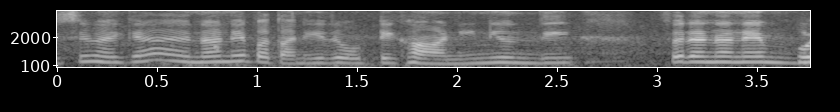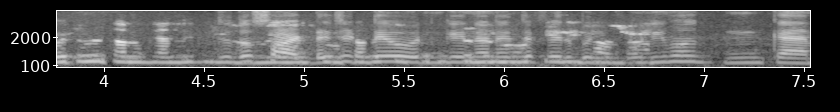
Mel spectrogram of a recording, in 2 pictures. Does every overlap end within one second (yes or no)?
no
